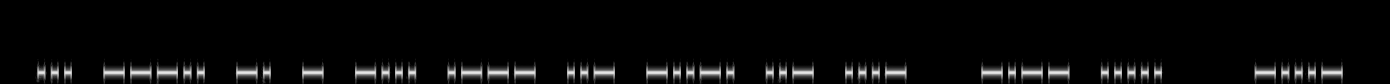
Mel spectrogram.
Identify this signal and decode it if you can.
Morse code, heard as a keyed tone, about 18 wpm, spaced as for 14 wpm, 550 Hz. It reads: S8NTBJU/UV Y5 <BT>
